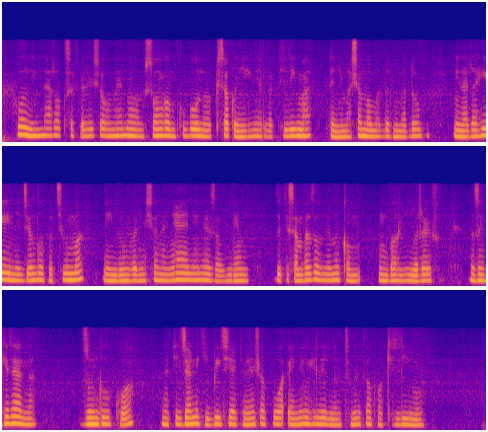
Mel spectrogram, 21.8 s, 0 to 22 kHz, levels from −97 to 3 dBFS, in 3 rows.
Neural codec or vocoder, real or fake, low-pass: codec, 16 kHz, 0.7 kbps, FocalCodec; fake; 7.2 kHz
